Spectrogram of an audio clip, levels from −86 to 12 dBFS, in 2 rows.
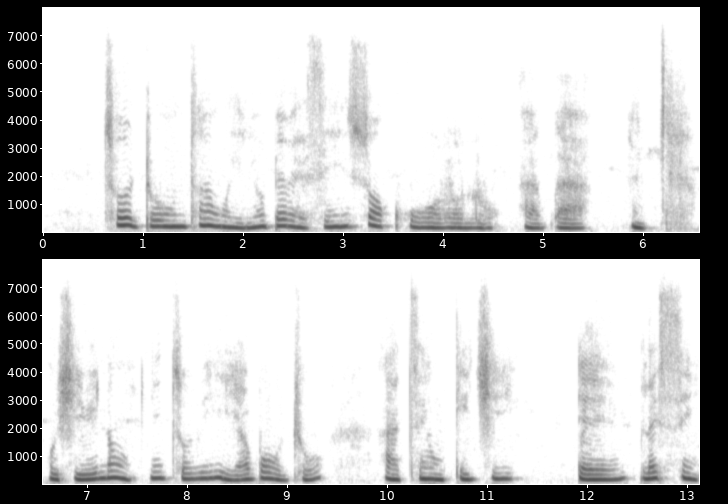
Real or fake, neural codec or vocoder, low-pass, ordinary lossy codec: fake; vocoder, 22.05 kHz, 80 mel bands, WaveNeXt; 7.2 kHz; Opus, 32 kbps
